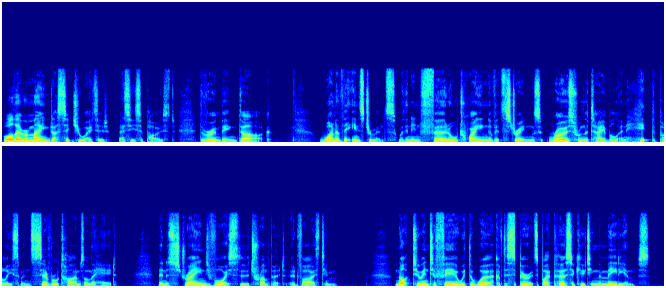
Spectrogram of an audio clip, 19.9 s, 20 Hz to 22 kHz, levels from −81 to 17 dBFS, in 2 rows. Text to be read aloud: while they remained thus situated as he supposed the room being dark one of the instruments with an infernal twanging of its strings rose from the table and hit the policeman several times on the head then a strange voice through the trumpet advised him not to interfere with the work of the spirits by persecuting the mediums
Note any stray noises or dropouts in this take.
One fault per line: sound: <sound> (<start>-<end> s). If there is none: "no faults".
no faults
